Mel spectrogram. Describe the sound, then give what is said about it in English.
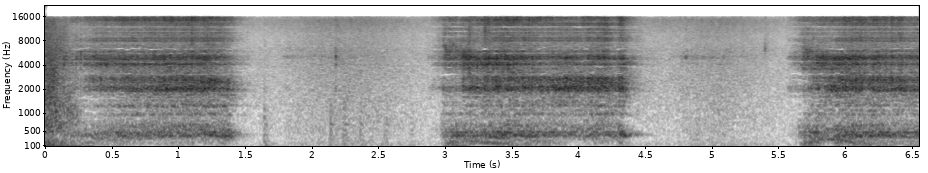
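A person snores loudly after a few drinks, three raspy, rattling breaths in a slow, steady rhythm with short quiet pauses between them, and no talking; recorded outside a tent while camping. “And the other one is the one we recorded when we were camping.”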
